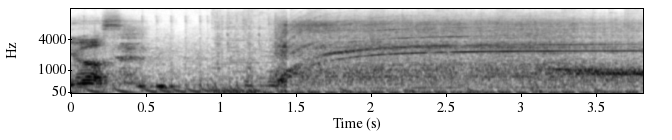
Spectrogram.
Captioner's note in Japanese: ブロワーの音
